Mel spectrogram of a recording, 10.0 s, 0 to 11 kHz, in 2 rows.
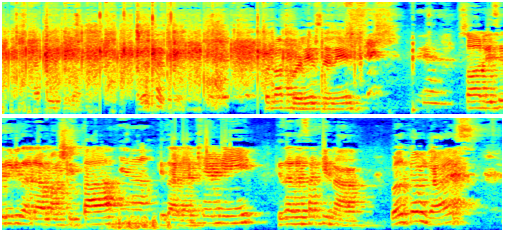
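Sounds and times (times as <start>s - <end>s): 
crowd clapping steadily: 0.0s - 3.5s
speech: 2.7s - 10.0s.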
